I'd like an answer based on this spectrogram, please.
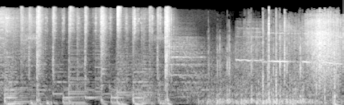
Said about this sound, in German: So, und jetzt schauen wir nochmal auf den Beginn dieses Monats. Sie wissen schon, aus Feuerwerk. Auch dieses Jahr wieder exzessiv und begleitet von Kritik.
